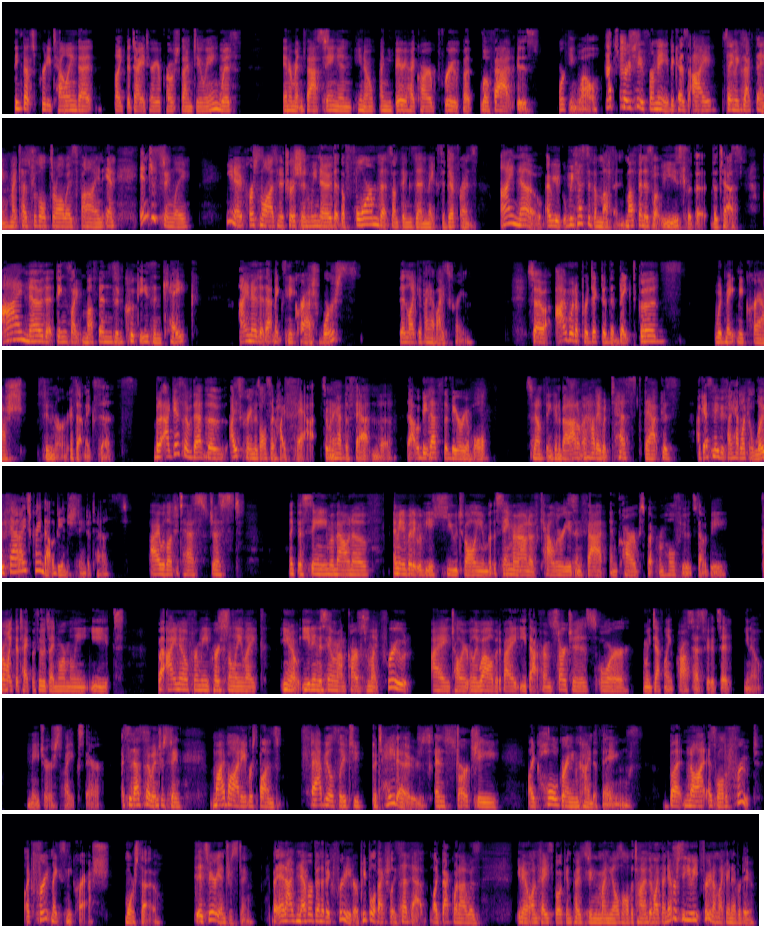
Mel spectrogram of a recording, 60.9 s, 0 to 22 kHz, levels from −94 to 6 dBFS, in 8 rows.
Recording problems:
garbled, watery; badly; nothing above 7.5 kHz
wrong speed, natural pitch; too fast; 1.8 times normal speed

